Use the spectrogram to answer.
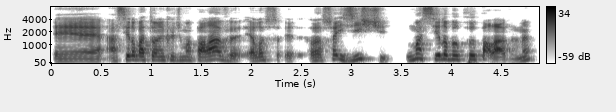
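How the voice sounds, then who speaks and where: Podcast guest, male, São Paulo interior accent, brisk explanatory delivery, crisp bright voice. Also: on the high side, lively intonation, no room sound. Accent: São Paulo interior Portuguese. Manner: explanatory, gives examples, many "né?" tags. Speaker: linguist guest.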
